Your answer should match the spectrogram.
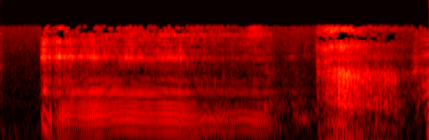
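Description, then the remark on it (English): A fairly loud snore from Boaz, lying asleep by a pile of grain: one long, droning, rumbling breath, a brief pause, then a rougher, breathy snort. No one speaks. “That's Boaz snoring.”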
